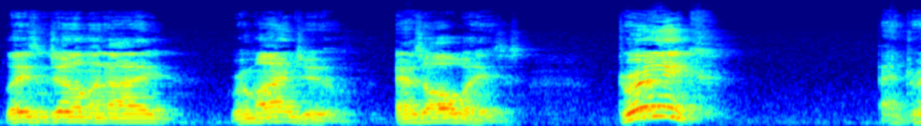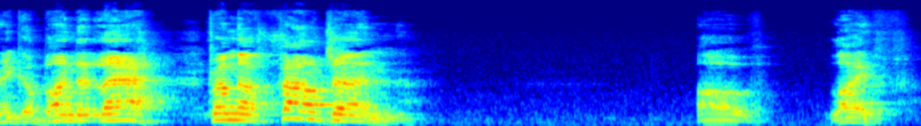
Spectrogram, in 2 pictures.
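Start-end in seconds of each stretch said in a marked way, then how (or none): 4.1-12.2 sermon sign-off. Acted. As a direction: proclaim it like a preacher's blessing. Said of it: "signature sign-off".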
